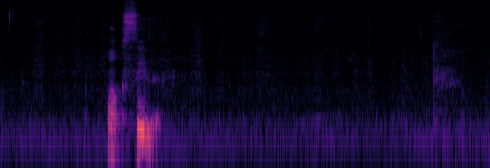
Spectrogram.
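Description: Chalk or marker scratching out chemical symbols on a classroom board in short, quick strokes, heard close alongside a teacher's voice.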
